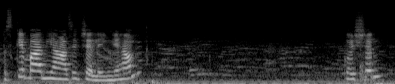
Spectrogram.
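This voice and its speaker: Speaking unhurriedly in a bright, forceful, high-pitched voice with lively intonation, this woman teaches young children English in a recorded online lesson. She explains things in Hindi and spells each word letter by letter.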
